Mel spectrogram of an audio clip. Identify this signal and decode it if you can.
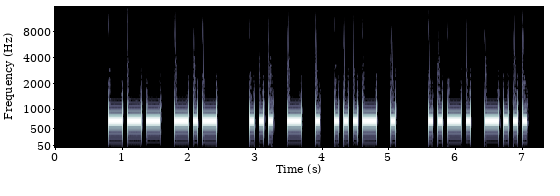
Morse code, heard as a keyed tone, about 17 wpm, 700 Hz. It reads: OK STEVE FB
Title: Practice QSO - Exchange 2 - Info - 17wpm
